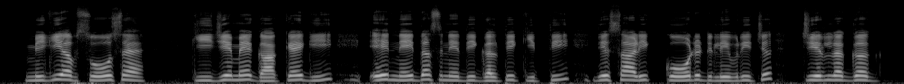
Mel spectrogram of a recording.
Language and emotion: Dogri, sad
